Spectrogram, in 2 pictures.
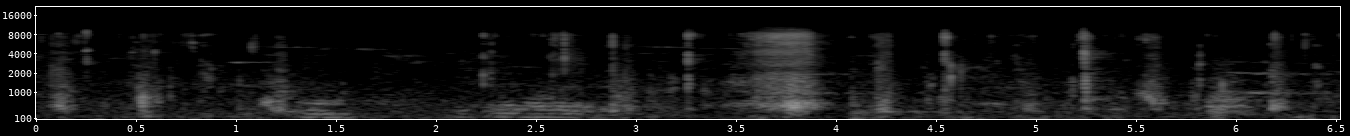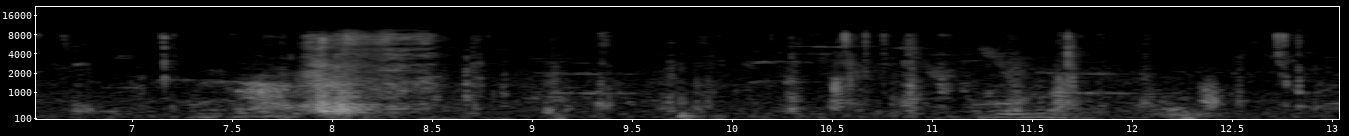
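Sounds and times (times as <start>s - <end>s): person chewing food: 0.0s - 13.0s.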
